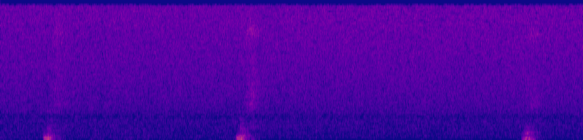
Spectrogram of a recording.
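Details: A dreaming pug lets out three short, muffled yips while asleep, spaced two to three seconds apart against a quiet background.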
